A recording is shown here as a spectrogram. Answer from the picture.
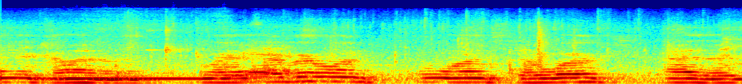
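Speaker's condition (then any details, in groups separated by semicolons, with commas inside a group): ALS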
